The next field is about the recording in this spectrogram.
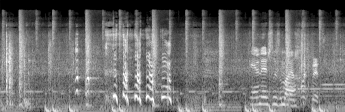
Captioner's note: laughter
